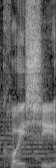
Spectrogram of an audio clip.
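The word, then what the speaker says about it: 小石: see her koishi again just like a small rock pronounced koishi as well on the roadside so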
